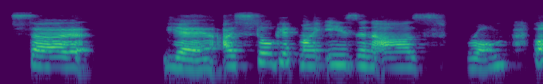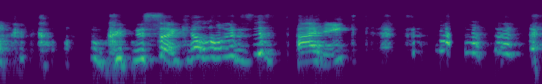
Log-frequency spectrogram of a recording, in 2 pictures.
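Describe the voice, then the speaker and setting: Bright-voiced South African woman, lo-fi. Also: fairly high pitch. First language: Afrikaans. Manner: plain-spoken, frequent restarts and laughs. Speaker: guest author and teacher. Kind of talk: casual interview chat.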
